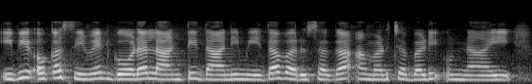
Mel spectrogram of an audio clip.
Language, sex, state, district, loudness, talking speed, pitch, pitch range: Telugu, female, Telangana, Hyderabad, -15 LUFS, 100 wpm, 240 Hz, 225-260 Hz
